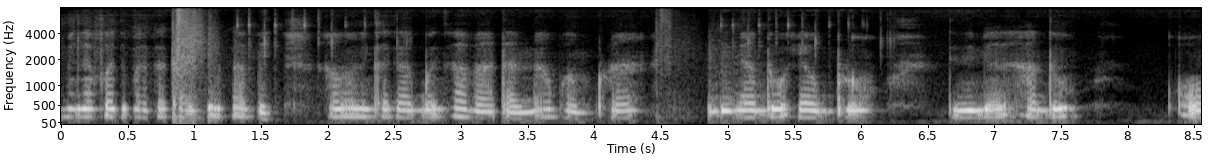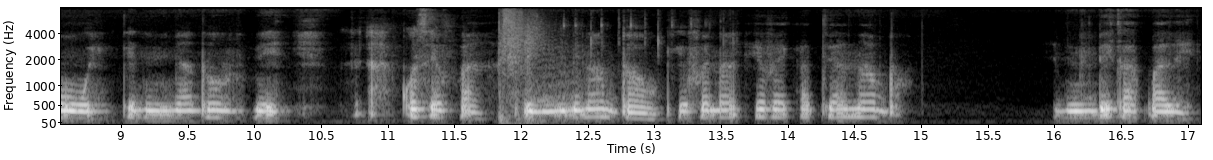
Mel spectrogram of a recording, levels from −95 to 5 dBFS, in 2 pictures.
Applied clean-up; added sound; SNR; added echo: neural mask model RNNoise.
